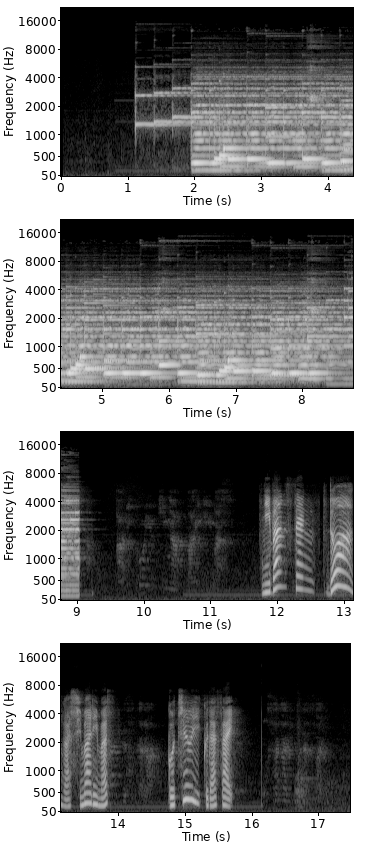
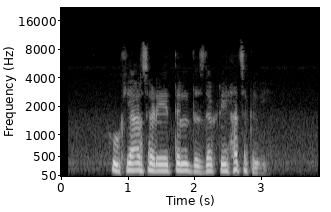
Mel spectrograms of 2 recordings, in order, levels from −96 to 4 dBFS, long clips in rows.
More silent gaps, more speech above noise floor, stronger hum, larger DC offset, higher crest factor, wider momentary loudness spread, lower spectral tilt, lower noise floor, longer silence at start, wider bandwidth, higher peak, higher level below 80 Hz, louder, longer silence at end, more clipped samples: neither; first, 50 dB vs 38 dB; neither; neither; about the same, 18 dB vs 18 dB; first, 14 LU vs 10 LU; second, -6 dB/octave vs -8.5 dB/octave; first, -69 dBFS vs -58 dBFS; first, 1.1 s vs 0.75 s; first, 13 kHz vs 8.8 kHz; first, 0 dBFS vs -4 dBFS; about the same, -74 dBFS vs -72 dBFS; first, -17 LUFS vs -21 LUFS; first, 1.8 s vs 0.8 s; neither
